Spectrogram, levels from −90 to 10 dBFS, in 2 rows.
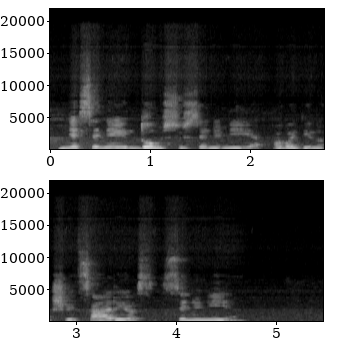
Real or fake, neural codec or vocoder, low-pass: real; none; 19.8 kHz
